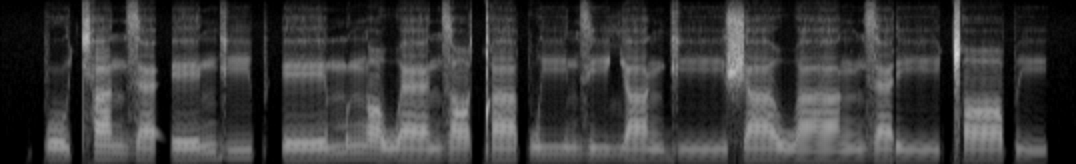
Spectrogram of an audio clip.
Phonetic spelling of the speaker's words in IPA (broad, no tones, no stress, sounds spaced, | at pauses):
p o cʰ a n z æ ʔ e ŋ ɡ iː p ʔ eː m ə ŋ ɑ w æ n z ɑ ǃ a p w iː n z i ʎ aː ŋ ɡ iː ʃ aː w aː ŋ n z æ ɾ iː ǁ ɑː p i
